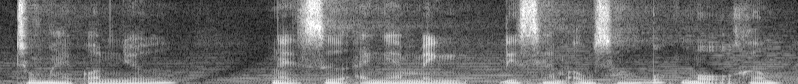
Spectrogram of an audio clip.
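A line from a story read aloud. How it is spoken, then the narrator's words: Sad, lowered voice. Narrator (Vietnamese): Thằng Quân buồn buồn hạ giọng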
